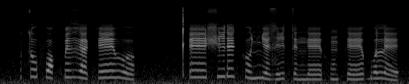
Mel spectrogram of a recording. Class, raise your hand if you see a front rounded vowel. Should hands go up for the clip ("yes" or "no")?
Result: no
